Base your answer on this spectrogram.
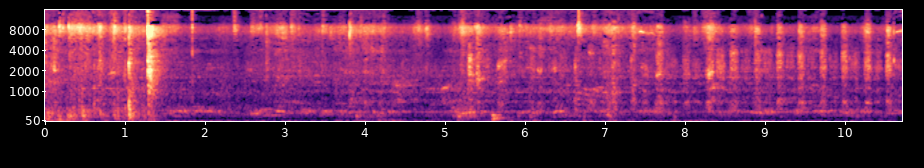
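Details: Whippet meeting its owner again after ten days, panting in quick, uneven breaths, with thumps and rustling and faint voices in the background.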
